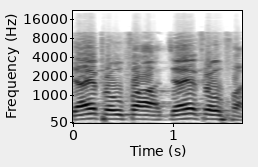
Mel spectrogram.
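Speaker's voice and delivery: loud, hard, fed-up frustrated shout. Retelling calling out after nobody opened the doors: imitating own past shout. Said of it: "I shouted".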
